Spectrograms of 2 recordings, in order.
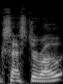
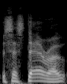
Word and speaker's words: Sestero: midnight the exclusive interview I conducted with Greg cesto and sestero I always say it wrong and Tommy wiso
